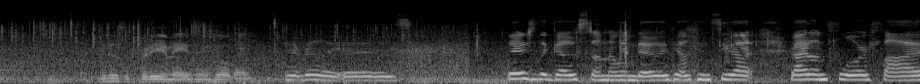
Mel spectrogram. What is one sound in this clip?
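A young woman talks casually close to the microphone.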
